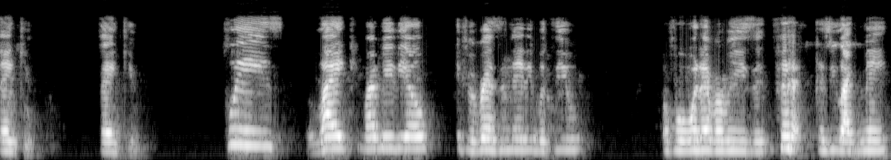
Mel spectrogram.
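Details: Post-stroke aphasia in an adult woman, a stroke survivor speaking unscripted and not always correcting her own errors; aphasia.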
